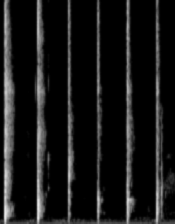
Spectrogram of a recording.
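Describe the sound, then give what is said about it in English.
Six slow, evenly spaced hand claps, each a sharp, crisp smack with a quick decay, delivered in a deliberate, unenthusiastic rhythm over a faint low hum with no voices. “I'm gonna go ahead and give you that golf clap.”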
